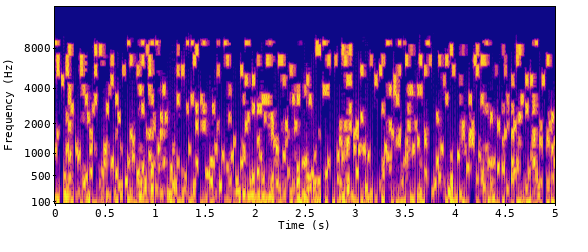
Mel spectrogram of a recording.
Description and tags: Alien sound
A weird sound i mad ages ago whiles playing around with coagula
alien, Alien-sound, beep, boop, coagula, fast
